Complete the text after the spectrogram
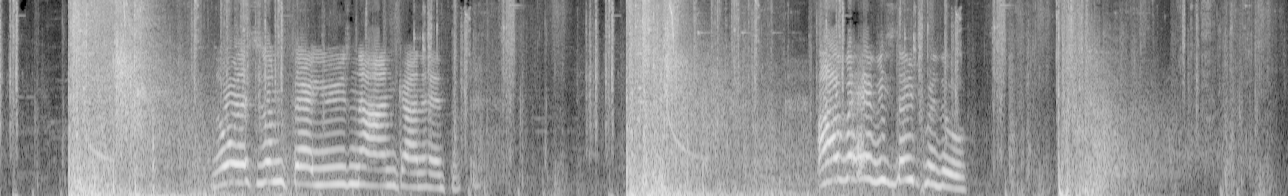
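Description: Loud gunshots boom and echo away.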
